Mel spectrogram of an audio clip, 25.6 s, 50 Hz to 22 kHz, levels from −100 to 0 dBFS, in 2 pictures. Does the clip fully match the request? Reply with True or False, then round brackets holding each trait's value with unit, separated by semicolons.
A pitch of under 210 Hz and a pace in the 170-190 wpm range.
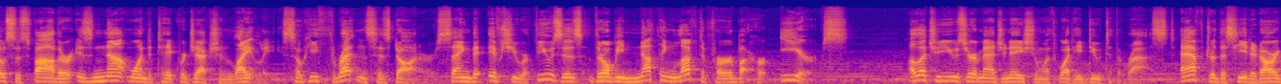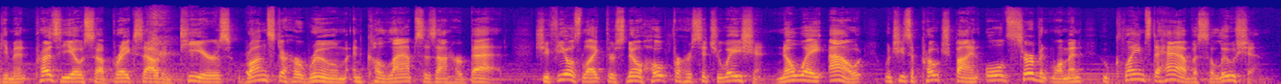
False (140 Hz; 200 wpm)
